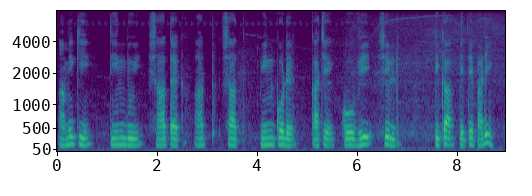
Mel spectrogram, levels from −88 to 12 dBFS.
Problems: none marked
